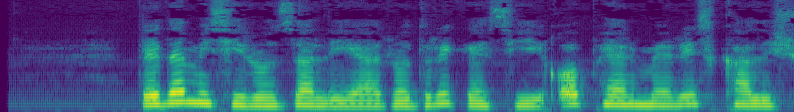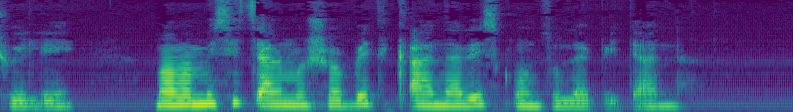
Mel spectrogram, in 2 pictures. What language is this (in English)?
Georgian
